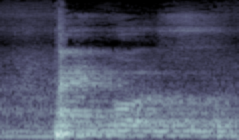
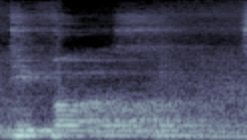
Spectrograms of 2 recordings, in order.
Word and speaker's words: divorce: Most people will pronounce this as divorce. This is not divorce. This is divorce.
